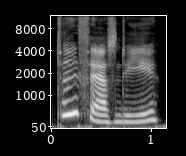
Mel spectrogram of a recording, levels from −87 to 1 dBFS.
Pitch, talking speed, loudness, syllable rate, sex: 230 Hz, 210 wpm, -15 LUFS, 5.7 syllables/s, female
